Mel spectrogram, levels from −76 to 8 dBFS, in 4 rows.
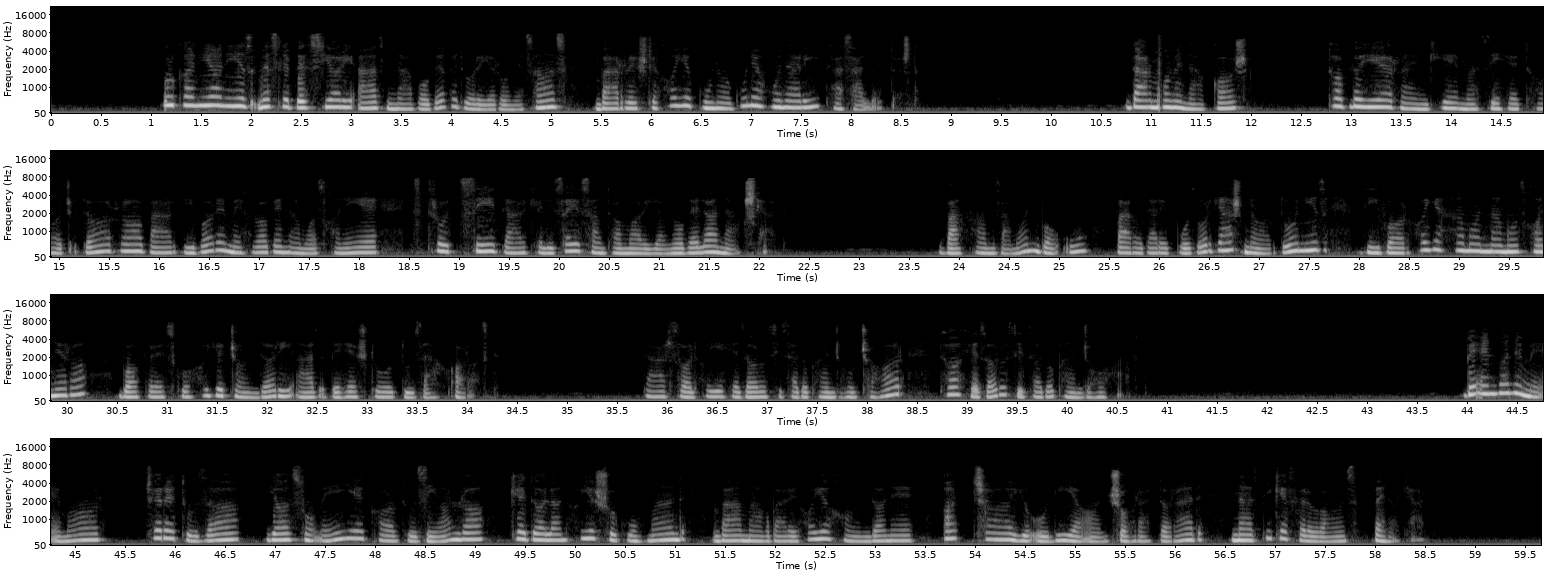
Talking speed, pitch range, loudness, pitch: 85 wpm, 185-240 Hz, -20 LUFS, 205 Hz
